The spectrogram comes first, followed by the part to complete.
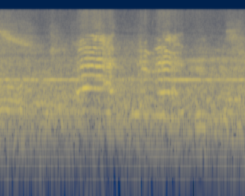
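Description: Children's voices, with two high-pitched squeals: one about a second in and a shorter one just after halfway.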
